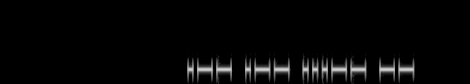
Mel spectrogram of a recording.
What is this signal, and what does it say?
Morse code, heard as a keyed tone, about 25 wpm, 700 Hz. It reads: WW3M
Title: USA Call Signs - 4 Characters - Repeated 2x - 25wpm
